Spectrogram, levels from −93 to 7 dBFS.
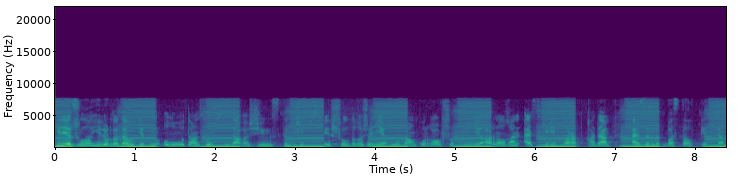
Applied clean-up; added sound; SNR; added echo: none; Telephone; -4 dB; none.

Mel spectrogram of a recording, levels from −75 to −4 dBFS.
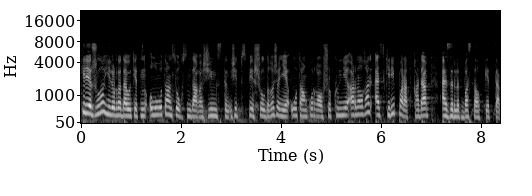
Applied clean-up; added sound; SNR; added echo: none; none; none; none.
